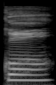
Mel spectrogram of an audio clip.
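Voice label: "guo", Mandarin Chinese, second tone, pronunciation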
